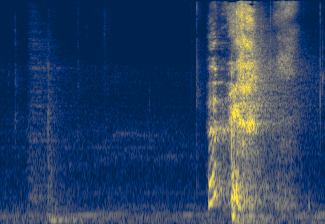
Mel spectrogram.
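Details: Girl cleaning out her kitchen spice drawer keeps sneezing from the spices: a quiet lead-in, then one sharp, forceful sneeze with a hissing burst of air that trails off; sneeze.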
